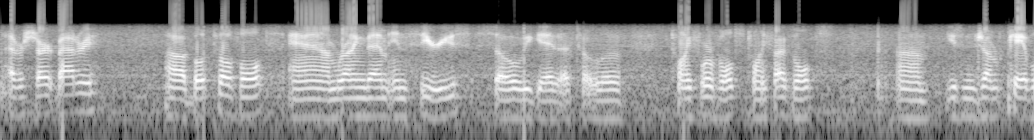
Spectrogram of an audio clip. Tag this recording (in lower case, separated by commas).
speech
